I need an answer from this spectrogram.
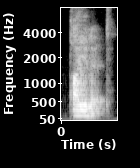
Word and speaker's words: pilot: Penulisannya sama, cuman cara bacanya aja yang beda dikit. Kita menggunakan glide I dan vokal pilot.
